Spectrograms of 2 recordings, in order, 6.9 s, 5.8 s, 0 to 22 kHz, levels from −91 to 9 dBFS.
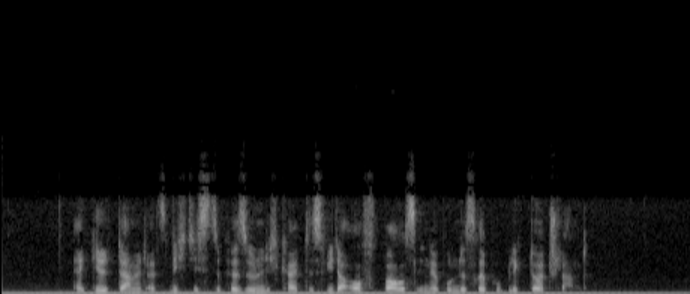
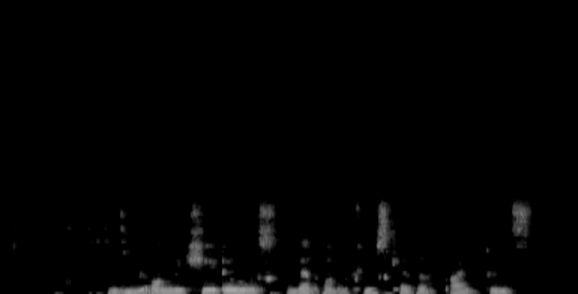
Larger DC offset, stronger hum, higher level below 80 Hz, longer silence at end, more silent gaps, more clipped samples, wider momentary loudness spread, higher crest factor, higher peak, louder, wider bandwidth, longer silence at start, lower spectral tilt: neither; first, 50 Hz at -40 dBFS vs none; first, -40 dBFS vs -70 dBFS; second, 0 s vs 0.5 s; neither; neither; first, 17 LU vs 13 LU; about the same, 22 dB vs 18 dB; first, -12 dBFS vs -20 dBFS; first, -34 LUFS vs -38 LUFS; first, 9.4 kHz vs 7 kHz; second, 0.05 s vs 1.1 s; second, -4 dB/octave vs -6.5 dB/octave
